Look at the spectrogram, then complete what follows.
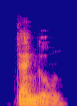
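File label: "dangle", Australian English; pronunciations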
